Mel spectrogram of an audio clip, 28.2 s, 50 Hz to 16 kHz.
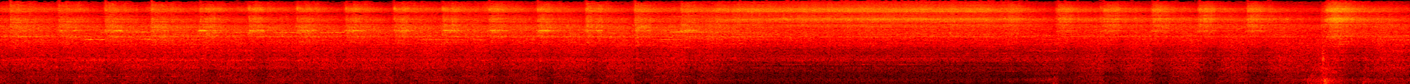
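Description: A 3-8mm automatic wire mesh welding machine running, its pneumatic air cylinders hissing under a regular beat of welding strokes about once a second. A louder low thud comes near the end.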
